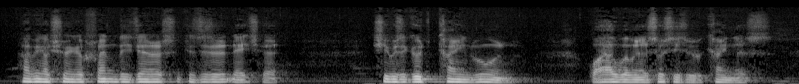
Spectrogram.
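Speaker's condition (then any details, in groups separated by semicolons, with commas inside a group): Parkinson's; speech less clear than before for some years; has learned to manage speech more carefully, invites listeners to flag anything unclear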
